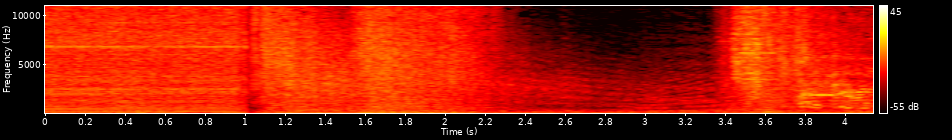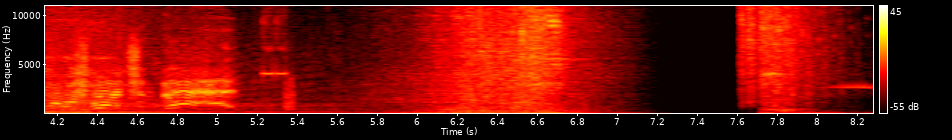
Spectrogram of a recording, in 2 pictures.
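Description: A car's engine revs and idles after braking.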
